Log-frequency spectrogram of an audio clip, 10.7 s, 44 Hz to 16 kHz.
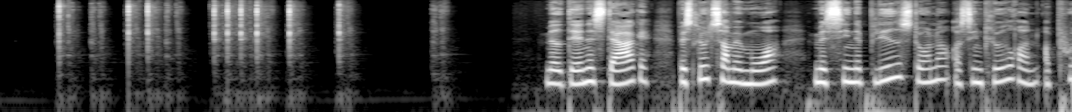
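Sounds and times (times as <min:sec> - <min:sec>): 
typewriter keys clacking at home: 0:00.6 - 0:03.6, 0:04.3 - 0:04.6
speech: 0:05.5 - 0:10.7.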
